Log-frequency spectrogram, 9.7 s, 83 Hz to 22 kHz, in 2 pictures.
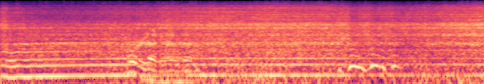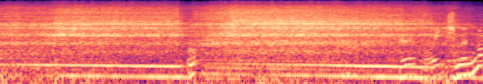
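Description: Kawasaki H2 280 hp supercharged motorcycle engine revving and accelerating loudly, with rising and falling pitch sweeps through gear changes, heard continuously up close while a man exclaims over it.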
